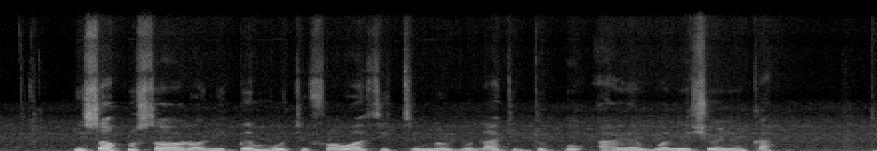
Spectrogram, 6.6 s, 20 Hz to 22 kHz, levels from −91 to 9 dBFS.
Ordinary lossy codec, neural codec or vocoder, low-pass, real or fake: none; none; 19.8 kHz; real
